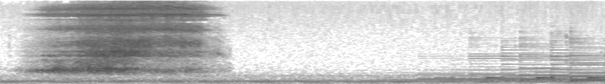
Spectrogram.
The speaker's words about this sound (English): So let's go ahead and take that deep breath in.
